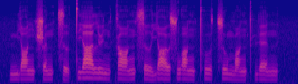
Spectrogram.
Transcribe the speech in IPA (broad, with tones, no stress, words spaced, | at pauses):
mjɑ˨˦ŋʂə˨˦nt͡sɹ̩˨˩ t̪jä˦ly˨nkɑ˨˦ŋ sɹ̩˥˨ jɑ˥˨ʊ̯swɑ˥˨ŋ pʰu˥˨t͡su˦mɑ˨˦ŋpʰɥɛ˥˨n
